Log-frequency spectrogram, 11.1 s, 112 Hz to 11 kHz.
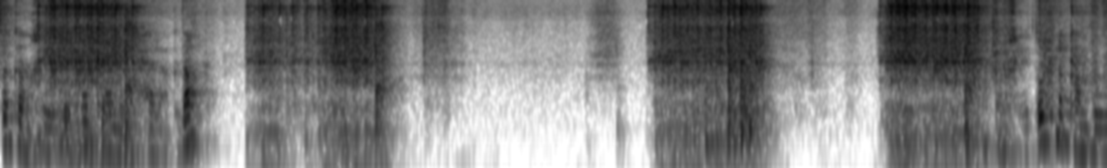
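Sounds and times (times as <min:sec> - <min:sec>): sewing machine stitching: 0:00.3 - 0:01.6, 0:02.4 - 0:04.1, 0:06.4 - 0:07.8, 0:08.8 - 0:10.7.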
